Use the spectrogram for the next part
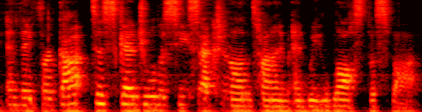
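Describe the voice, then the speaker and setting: A woman's voice: on the low side, moderate pace, recorded from a distance, background noise. A young woman of about twenty co-hosting a stream, reading viewer comments aloud and teasing. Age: young adult. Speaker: co-host reading chat.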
